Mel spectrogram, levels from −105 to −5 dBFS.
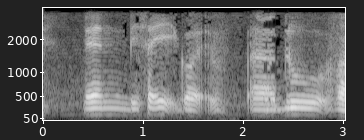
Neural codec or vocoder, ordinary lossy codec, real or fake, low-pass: none; AAC, 16 kbps; real; 3.6 kHz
